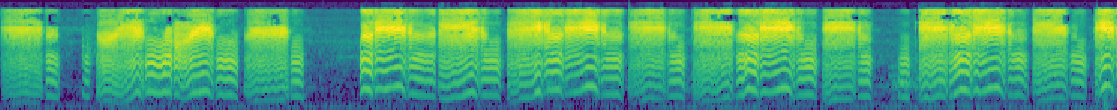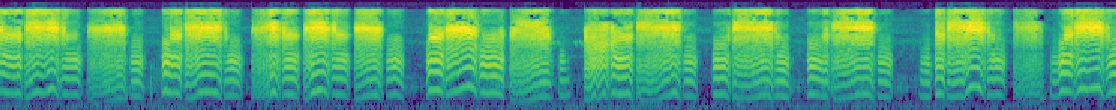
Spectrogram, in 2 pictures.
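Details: Bats chatter in a dense stream of shrill, rapidly warbling squeaks with only brief pauses; the recording is meant for luring bats into traps.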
